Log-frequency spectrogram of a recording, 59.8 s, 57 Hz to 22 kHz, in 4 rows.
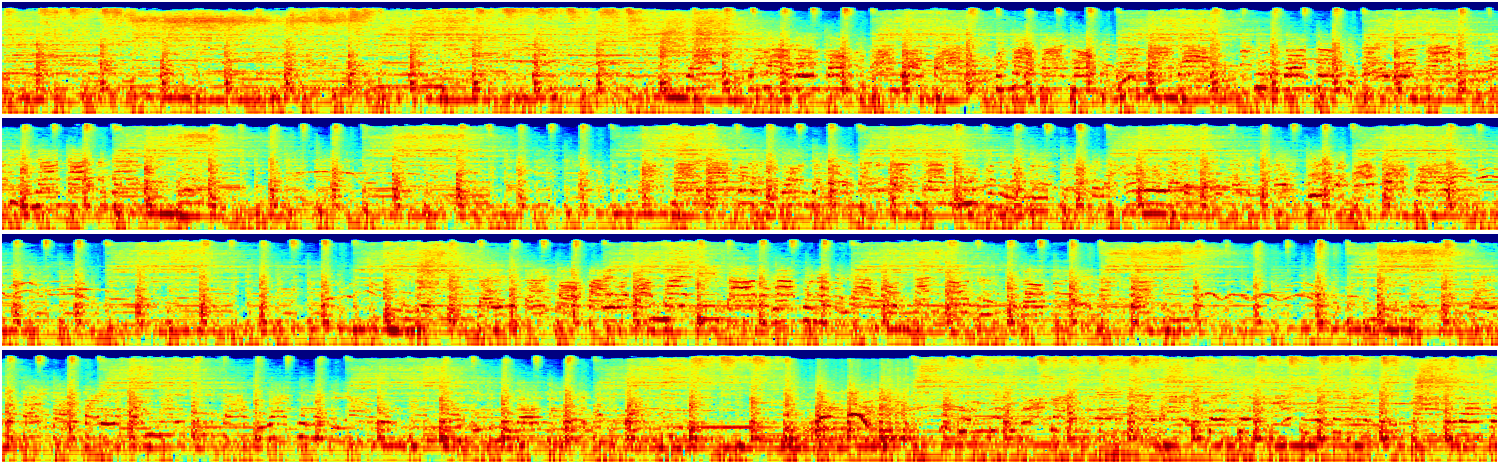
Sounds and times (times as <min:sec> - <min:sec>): Pop music: 0:00.0 - 0:19.8, 0:21.0 - 0:32.2, 0:33.0 - 0:59.8.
